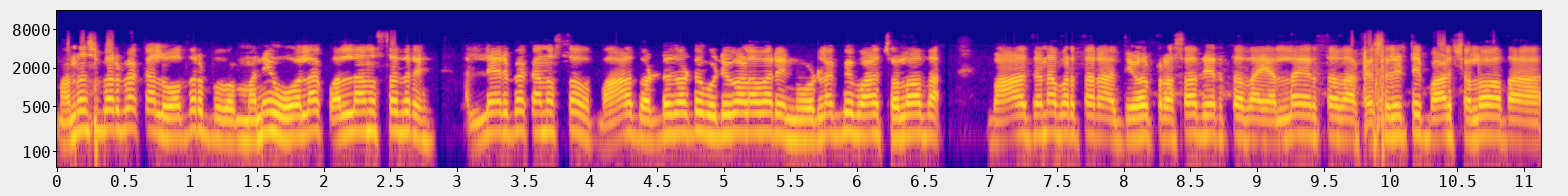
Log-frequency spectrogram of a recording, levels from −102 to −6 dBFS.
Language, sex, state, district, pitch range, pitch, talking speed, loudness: Kannada, male, Karnataka, Gulbarga, 165-200 Hz, 185 Hz, 190 wpm, -14 LUFS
